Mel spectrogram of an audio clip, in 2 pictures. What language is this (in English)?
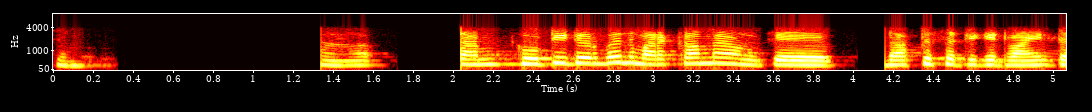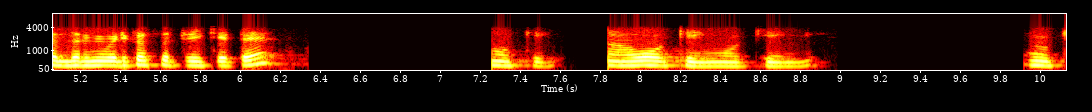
Tamil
